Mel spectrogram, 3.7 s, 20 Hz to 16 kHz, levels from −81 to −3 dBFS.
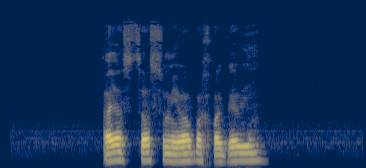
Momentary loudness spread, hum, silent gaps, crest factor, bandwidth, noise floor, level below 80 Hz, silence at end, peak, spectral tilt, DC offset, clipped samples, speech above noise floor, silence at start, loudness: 5 LU; none; none; 18 dB; 10.5 kHz; -66 dBFS; -74 dBFS; 1.05 s; -8 dBFS; -7 dB/octave; under 0.1%; under 0.1%; 43 dB; 1.05 s; -24 LUFS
